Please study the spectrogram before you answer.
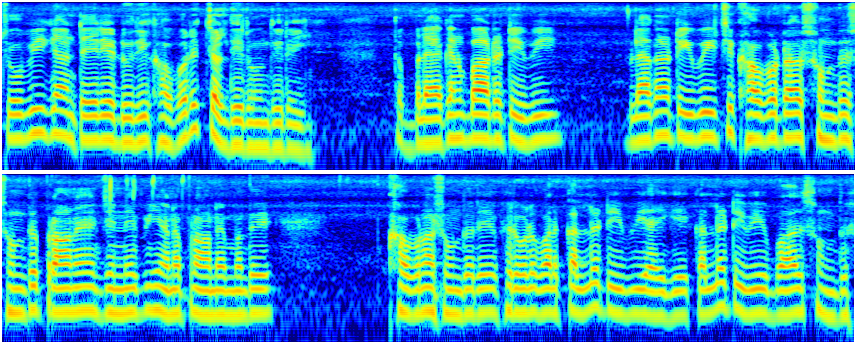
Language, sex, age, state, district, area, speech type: Dogri, male, 30-45, Jammu and Kashmir, Jammu, rural, spontaneous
